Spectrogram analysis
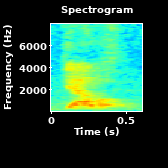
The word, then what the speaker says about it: Gallo: name one more time gallo Robert Gallo just like the wine all right so this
